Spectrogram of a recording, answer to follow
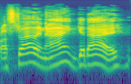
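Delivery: hammed-up Australian greeting; Australian accent. South African pastor teasing Australians, mock Australian accent. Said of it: "they have a really terrible accent".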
